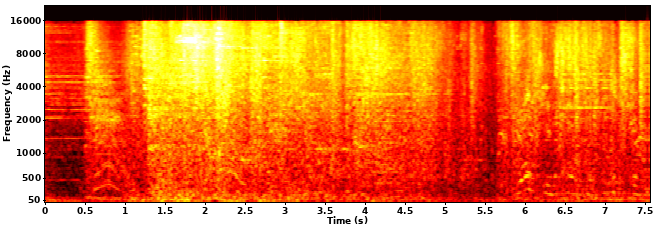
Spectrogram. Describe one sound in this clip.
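Spell effects crash and whoosh in a busy fight.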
